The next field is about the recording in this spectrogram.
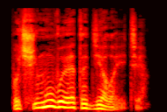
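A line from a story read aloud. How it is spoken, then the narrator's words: Sighing. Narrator (Russian): Патриция вздохнула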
